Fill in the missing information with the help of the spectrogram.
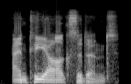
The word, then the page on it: antioxidant: British English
